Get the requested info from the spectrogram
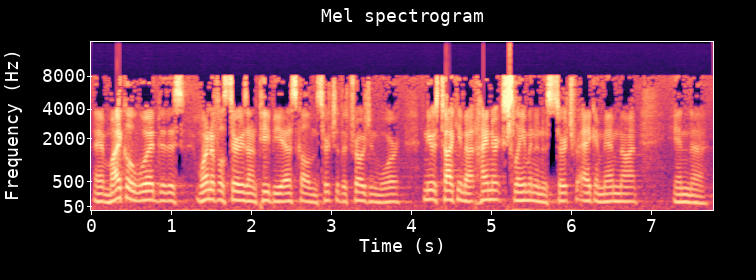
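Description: Male conference respondent at podium mic, conversational and rambling, mid pitch. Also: steady tone, fast talker, few pauses, darkish tone. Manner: rambling, self-correcting, conversational. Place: conference room with audience. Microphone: podium microphone.

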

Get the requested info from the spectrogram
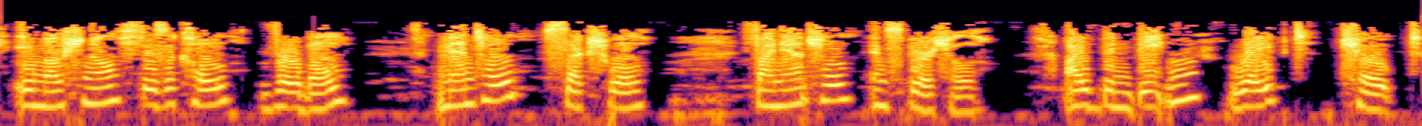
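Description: A soft-voiced woman giving a prepared personal testimony as a panel speaker, steady and measured, listing things one by one. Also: medium pitch, dull audio. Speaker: speaker on a victim empathy panel.

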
